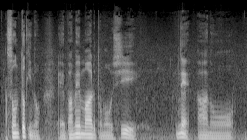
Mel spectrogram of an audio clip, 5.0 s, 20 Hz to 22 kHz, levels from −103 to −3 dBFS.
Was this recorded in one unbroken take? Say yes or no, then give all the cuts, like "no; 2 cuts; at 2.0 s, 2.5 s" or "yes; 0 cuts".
yes; 0 cuts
